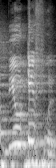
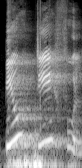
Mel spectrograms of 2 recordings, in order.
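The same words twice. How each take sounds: First: Said in the usual way. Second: বিউটিফুল split into three separate syllables. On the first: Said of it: "দেখো, আমরা এখানে পাচ্ছি বিউটিফুল". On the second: Shown as a demonstration. Teacher counting out syllables for students, বিউটিফুল said syllable by syllable. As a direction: say বিউটিফুল in three parts, a small break after each syllable. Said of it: "অর্থাৎ আমরা তিনটি syllable পাচ্ছি".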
